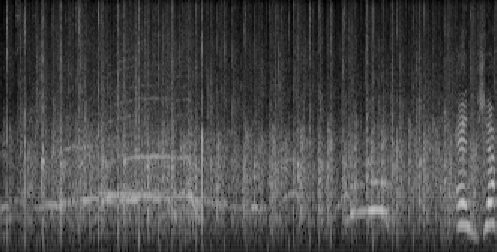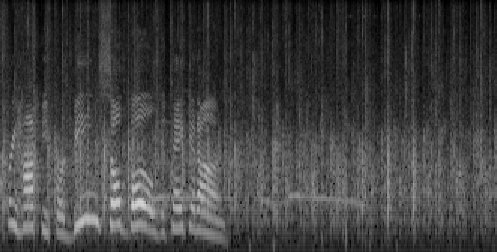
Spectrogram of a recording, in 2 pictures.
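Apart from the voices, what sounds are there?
audience applause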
